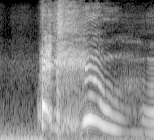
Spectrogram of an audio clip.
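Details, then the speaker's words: Woman's sneezing fit while on the drive home; she is stuffed up and unsure whether she is getting a cold. Single forceful sneeze: short voiced intake, sharp explosive burst, then a falling voiced tail. "oh excuse me oh excuse me I have to sneeze again oh wow oh God oh my God I just can't stop"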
